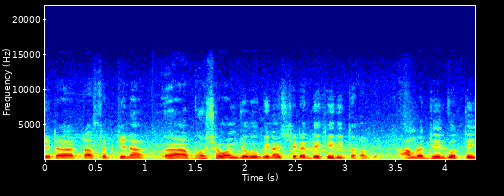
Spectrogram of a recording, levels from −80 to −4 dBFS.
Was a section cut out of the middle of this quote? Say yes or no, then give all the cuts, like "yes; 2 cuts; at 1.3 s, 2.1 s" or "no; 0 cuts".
yes; 2 cuts; at 1.1 s, 3.6 s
